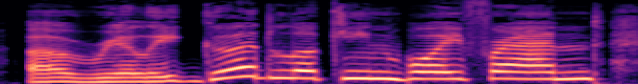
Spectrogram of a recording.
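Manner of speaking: high, loud giddy boast; gushing. Acted. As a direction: squeal it, thrilled. Diary gushing.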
